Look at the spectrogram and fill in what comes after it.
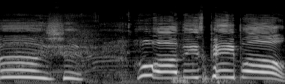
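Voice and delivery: very high pitch, very slow, stretched-out drawl. Doing an impression after a story about a TV episode: Seinfeld impression. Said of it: "that's my Seinfeld impression".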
